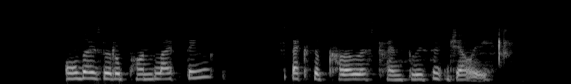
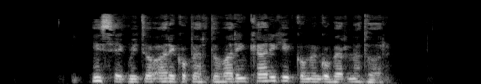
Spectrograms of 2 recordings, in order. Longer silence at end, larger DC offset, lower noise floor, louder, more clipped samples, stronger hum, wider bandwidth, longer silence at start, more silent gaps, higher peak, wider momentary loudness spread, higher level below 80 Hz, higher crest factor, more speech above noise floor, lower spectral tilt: second, 0.65 s vs 1 s; neither; first, -85 dBFS vs -80 dBFS; second, -30 LUFS vs -17 LUFS; neither; neither; second, 5.8 kHz vs 11.5 kHz; second, 0.65 s vs 0.95 s; neither; second, -12 dBFS vs -2 dBFS; about the same, 9 LU vs 7 LU; second, -86 dBFS vs -52 dBFS; about the same, 18 dB vs 16 dB; second, 56 dB vs 63 dB; first, -7 dB/octave vs -5 dB/octave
